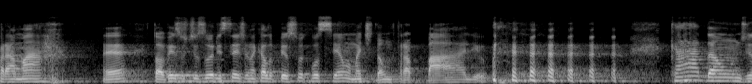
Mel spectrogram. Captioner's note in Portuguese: risadas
